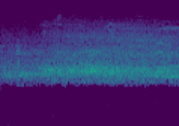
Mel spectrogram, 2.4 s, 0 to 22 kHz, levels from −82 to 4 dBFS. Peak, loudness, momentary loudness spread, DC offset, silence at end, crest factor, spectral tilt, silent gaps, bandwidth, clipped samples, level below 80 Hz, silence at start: -22 dBFS; -34 LUFS; 7 LU; under 0.1%; 0 s; 14 dB; 7 dB/octave; none; 15 kHz; under 0.1%; under -90 dBFS; 0 s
